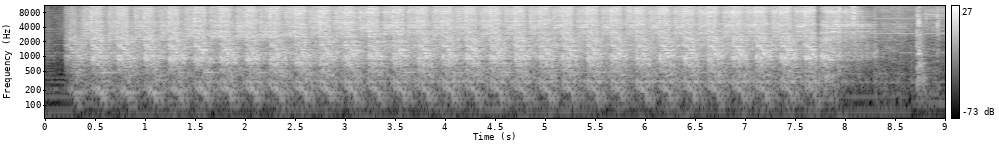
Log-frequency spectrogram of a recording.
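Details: Daihatsu Scat 4x4 diesel that sat 15 years: steady starter churning at about two compressions a second for eight seconds, never catching. No fuel at the filter; owner suspects the injection pump isn't going into excess fuel.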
